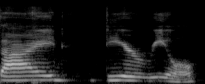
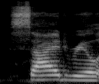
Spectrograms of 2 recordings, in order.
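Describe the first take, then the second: First: It sounds like side deer reel, with a middle syllable. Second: It sounds like two words, side reel. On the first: The speaker calls it right. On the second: The speaker calls it wrong.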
